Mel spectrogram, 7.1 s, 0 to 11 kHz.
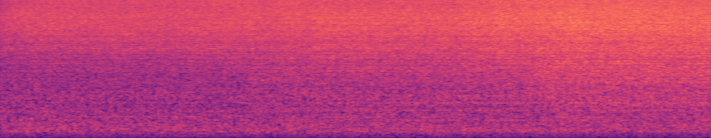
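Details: Braun steam generator iron, roughly 10 years little-used, descaler added, very hot: steady strong hiss building as pressure vents, steam forcing out limescale blocking the generator; lots of scale discharged.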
